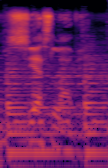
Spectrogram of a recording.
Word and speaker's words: C'est la vie: C'est la vie is the correct pronunciation.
